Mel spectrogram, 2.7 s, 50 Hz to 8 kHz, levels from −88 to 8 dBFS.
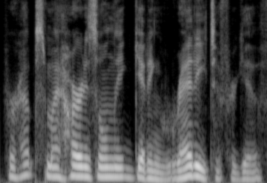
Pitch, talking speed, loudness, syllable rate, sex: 140 Hz, 200 wpm, -17 LUFS, 5.7 syllables/s, male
